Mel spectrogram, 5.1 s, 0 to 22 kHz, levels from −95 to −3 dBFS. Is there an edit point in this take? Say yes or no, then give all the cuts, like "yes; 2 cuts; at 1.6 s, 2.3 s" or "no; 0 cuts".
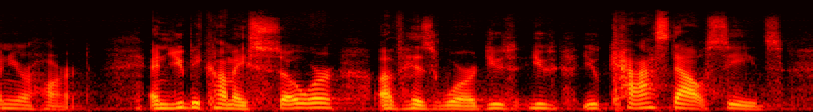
no; 0 cuts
